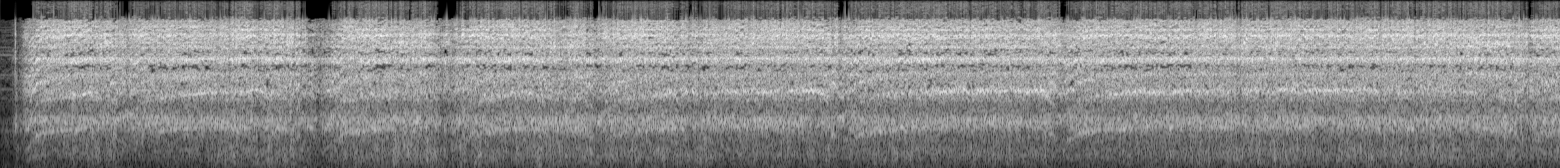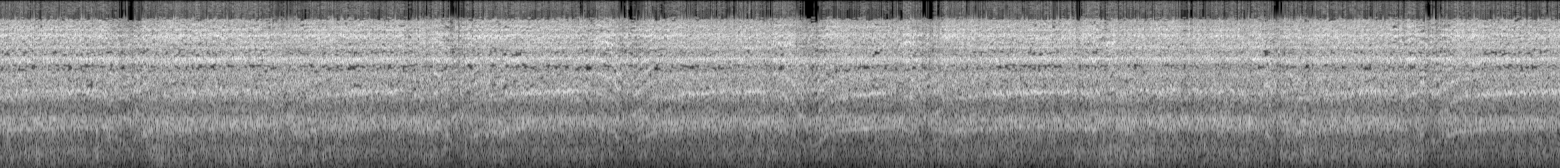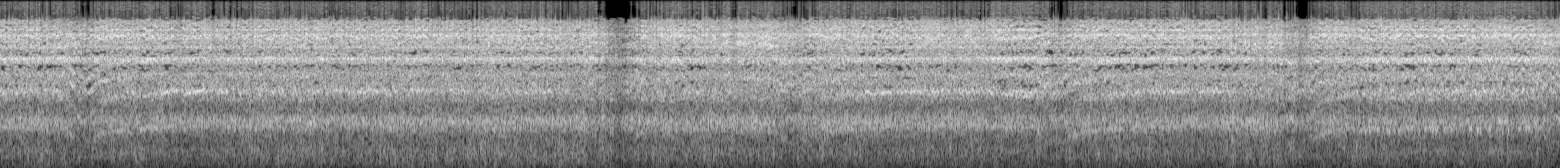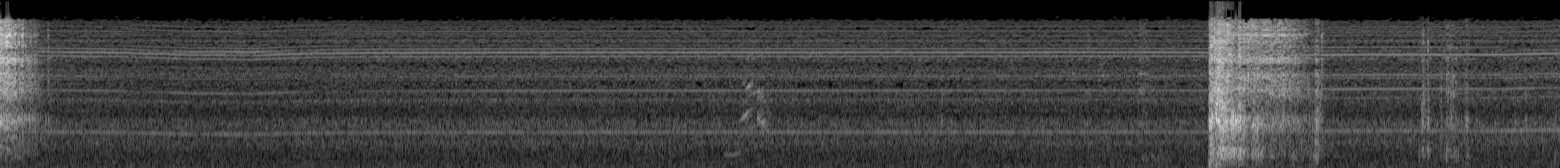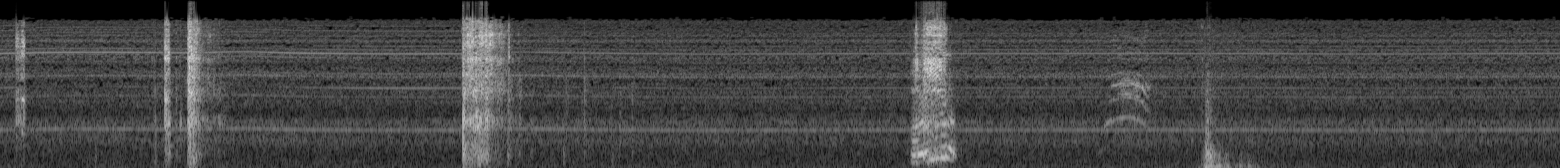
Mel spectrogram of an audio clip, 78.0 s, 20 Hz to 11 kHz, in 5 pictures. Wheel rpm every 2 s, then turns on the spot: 140, 170, 180, 220, 200, 210, 230, 210, 200, 200, 210, 190, 180, 230, 210, 210, 210, 230, 200, 190, 220, 210, 180, 100, 0, 0, 0, 0, 0, 0, 0, 0, 0, 0, 0, 0, 0, 0, 0.
none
